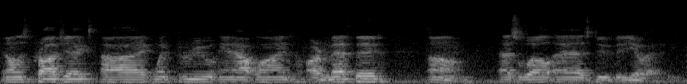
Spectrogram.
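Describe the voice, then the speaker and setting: A man's voice: fairly low pitch, flat delivery, a little slow, echoey room, a little hiss or hum, poor audio. A young man from Louisiana, an engineering student explaining his team's method step by step from notes. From Covington, Louisiana. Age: young adult. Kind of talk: scripted class presentation.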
